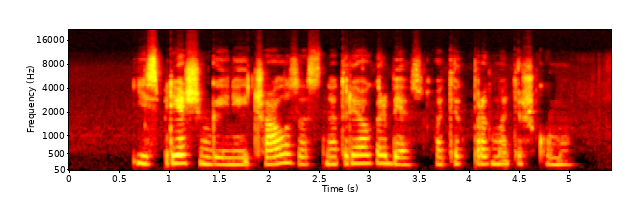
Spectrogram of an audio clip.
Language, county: Lithuanian, Vilnius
